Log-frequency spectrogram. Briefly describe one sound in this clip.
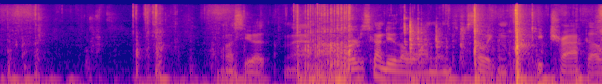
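A blade slices through packing tape on a box.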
